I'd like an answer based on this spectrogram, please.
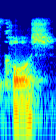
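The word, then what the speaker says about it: cosh: A lot of mathematicians pronounce this as kosh, which makes sense.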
